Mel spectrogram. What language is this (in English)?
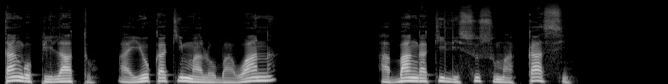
Lingala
